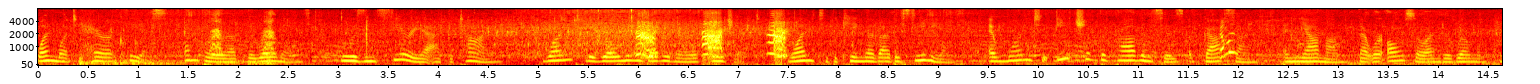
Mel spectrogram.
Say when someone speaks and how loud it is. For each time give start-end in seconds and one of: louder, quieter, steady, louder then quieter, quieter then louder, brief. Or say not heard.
0.0-14.6 steady.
